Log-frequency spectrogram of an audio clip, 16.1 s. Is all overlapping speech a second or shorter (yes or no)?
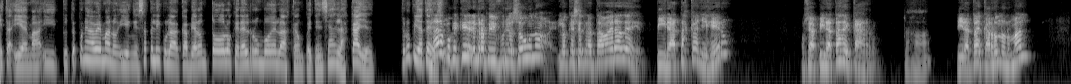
yes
